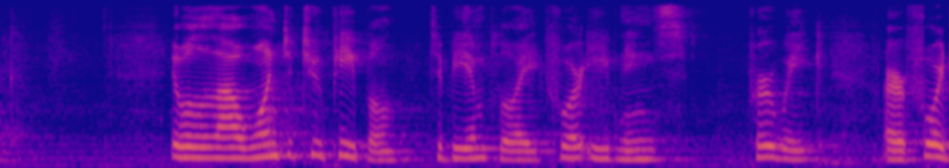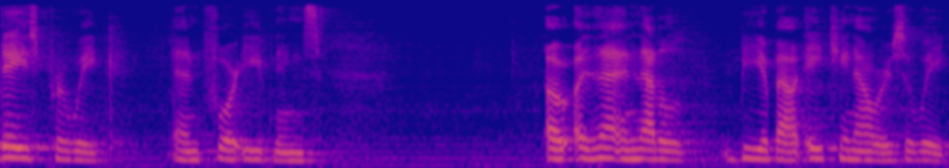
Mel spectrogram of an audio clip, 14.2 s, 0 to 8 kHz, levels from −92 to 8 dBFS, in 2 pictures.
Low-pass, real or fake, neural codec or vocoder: 7.2 kHz; fake; autoencoder, 48 kHz, 128 numbers a frame, DAC-VAE, trained on Japanese speech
